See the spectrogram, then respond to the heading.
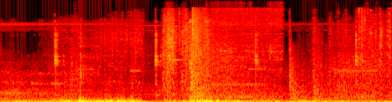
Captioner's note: ticking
